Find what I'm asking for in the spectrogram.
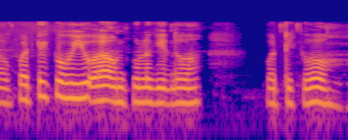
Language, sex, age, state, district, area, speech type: Santali, female, 60+, Jharkhand, Bokaro, rural, spontaneous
